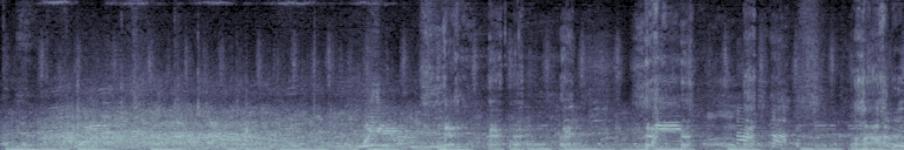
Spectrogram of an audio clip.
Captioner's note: laughter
